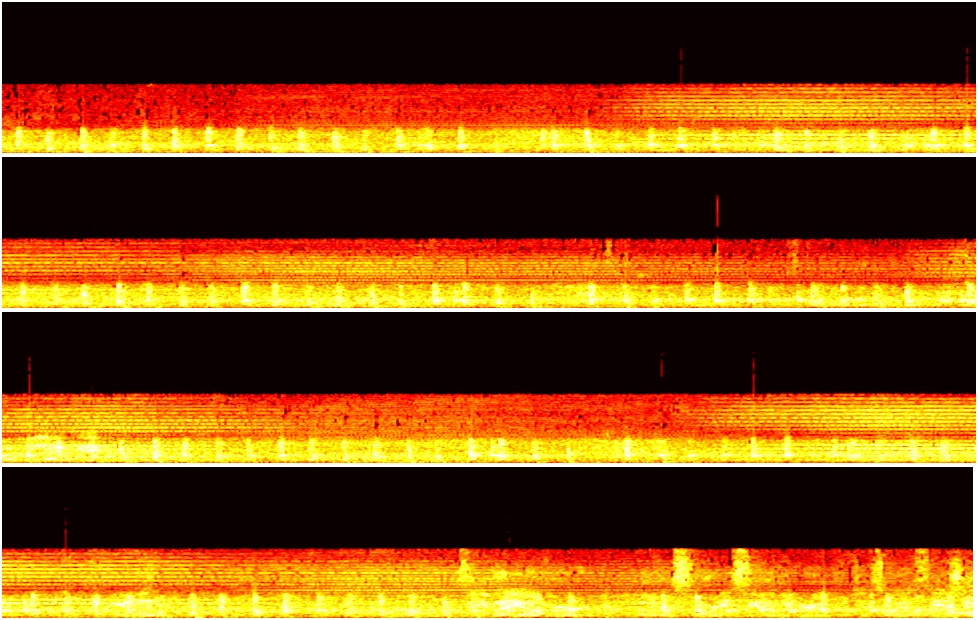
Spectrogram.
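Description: Millisecond pulsars turned into sound from radio recordings form a dense, steady, buzzing drone that rises to full loudness, with fast pulsing textures layered over it. It plays on without pause and no voice is heard.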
